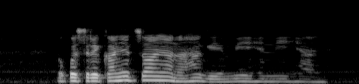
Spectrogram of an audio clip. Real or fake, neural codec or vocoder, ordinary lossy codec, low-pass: real; none; none; 5.4 kHz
